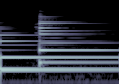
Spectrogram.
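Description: A guitar plays notes of a riff, sustained ringing tones, with a fresh note plucked partway through that rings on and slowly fades, close and clean without any talking.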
